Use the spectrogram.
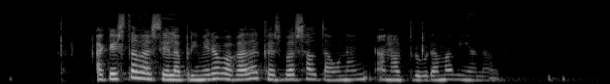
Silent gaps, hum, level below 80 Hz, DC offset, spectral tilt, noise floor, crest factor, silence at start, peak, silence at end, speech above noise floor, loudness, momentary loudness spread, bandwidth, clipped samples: none; none; -82 dBFS; under 0.1%; -4.5 dB/octave; -60 dBFS; 22 dB; 0.95 s; -8 dBFS; 1.1 s; 31 dB; -29 LUFS; 11 LU; 11.5 kHz; under 0.1%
